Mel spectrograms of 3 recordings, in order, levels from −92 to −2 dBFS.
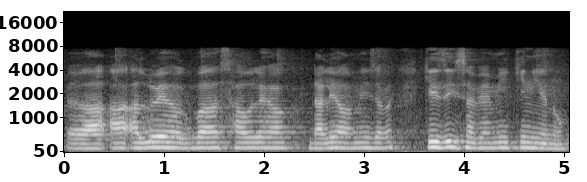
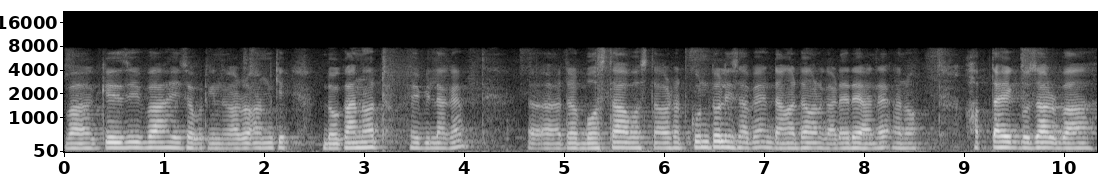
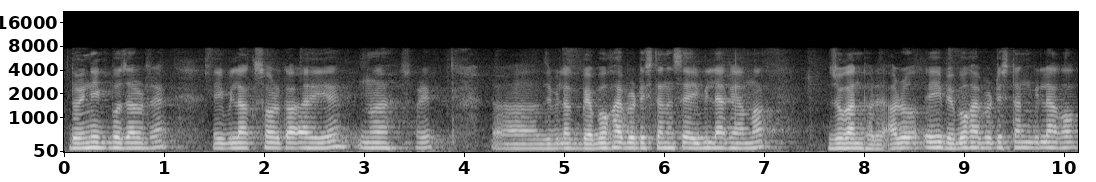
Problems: background sounds at intervals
